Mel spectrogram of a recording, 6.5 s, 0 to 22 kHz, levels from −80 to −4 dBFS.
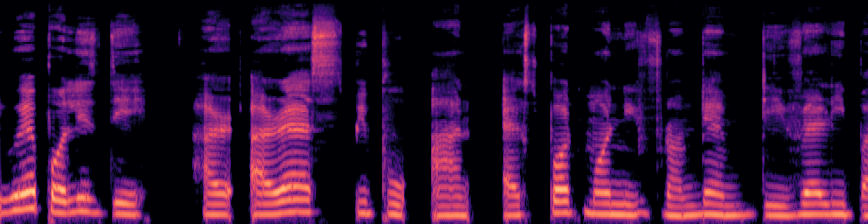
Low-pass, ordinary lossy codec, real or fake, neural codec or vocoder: none; none; fake; vocoder, 48 kHz, 128 mel bands, Vocos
